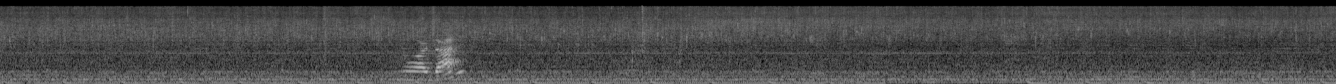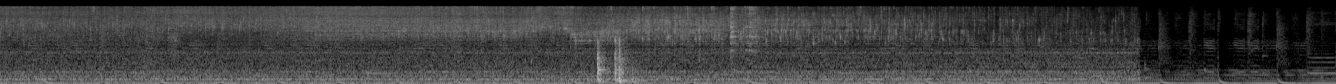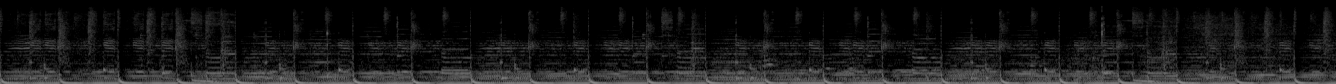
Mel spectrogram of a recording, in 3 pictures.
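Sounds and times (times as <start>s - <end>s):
pork chops sizzling in pan: 0.0s - 24.8s
music: 0.0s - 40.0s
metal clattering on pan: 20.5s - 21.2s.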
